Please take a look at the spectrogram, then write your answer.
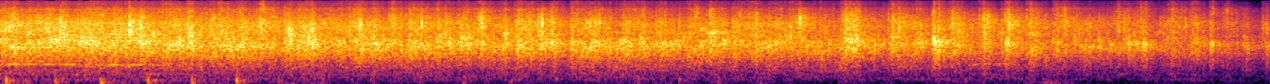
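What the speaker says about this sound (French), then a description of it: "applaudis Jésus pour cette grâce extraordinaire" A church congregation applauds during a Sunday worship service, a dense, loud, steady wash of clapping that fills the whole stretch and eases off slightly toward the end.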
